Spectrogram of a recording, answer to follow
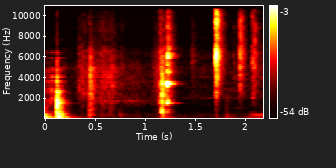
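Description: A china dinner plate set down on a wooden chopping board with a knock. Two short, sharp clinks of kitchenware follow, about a second and a second and a half later.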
